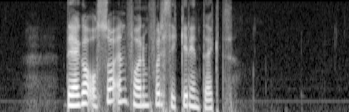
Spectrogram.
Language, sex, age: Norwegian, female, 26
